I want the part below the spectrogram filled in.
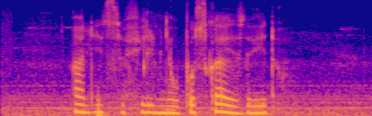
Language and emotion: Russian, neutral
